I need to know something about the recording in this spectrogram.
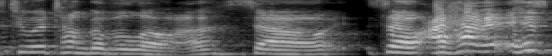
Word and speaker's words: Tua Tagovailoa: Yeah, but it's Tua Tagovailoa.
